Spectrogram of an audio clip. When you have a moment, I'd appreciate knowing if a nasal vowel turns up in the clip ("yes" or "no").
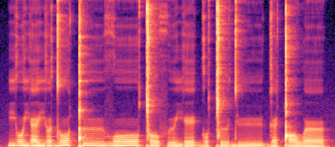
no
